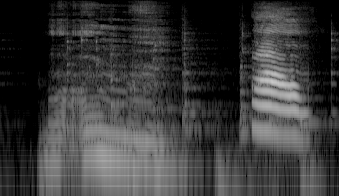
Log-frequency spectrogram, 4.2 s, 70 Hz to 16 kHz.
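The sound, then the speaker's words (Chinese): A white cat makes a long, low, groaning vocalization and then, after a brief pause, a short, louder and higher-pitched meow. “白猫眯着眼，眼盯着对面女孩看了好一会儿，才在一个长达5秒钟的巨大哈欠后醒过神来，不痛不痒地朝吴阳喵了一声。”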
